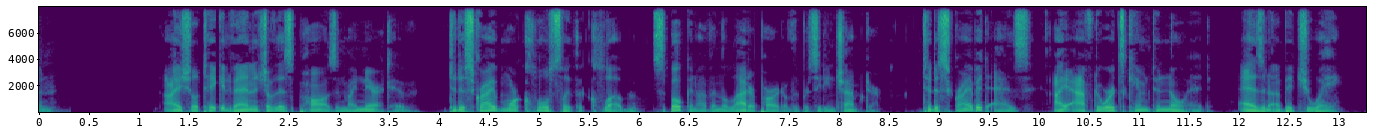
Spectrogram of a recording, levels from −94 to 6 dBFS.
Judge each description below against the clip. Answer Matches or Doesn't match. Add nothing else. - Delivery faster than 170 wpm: Matches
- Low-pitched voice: Matches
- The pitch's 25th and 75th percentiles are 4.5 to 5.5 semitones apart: Matches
